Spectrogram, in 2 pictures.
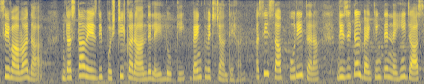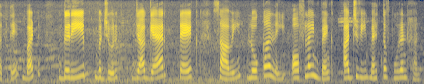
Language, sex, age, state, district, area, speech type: Punjabi, female, 18-30, Punjab, Jalandhar, urban, spontaneous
